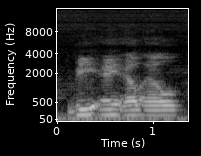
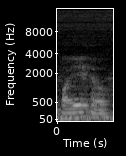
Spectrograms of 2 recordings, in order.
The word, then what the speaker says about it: Vallejo: pronounce that right there, Vallejo. LL in Spanish, of course, has a Y sound to it. Vallejo, yeah. LL is a Y sound and J is a H sound. So it's Vallejo, California, not Vallejo.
